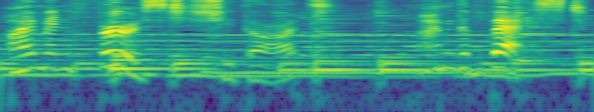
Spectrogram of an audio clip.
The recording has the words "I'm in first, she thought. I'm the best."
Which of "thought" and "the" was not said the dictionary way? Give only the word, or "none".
none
